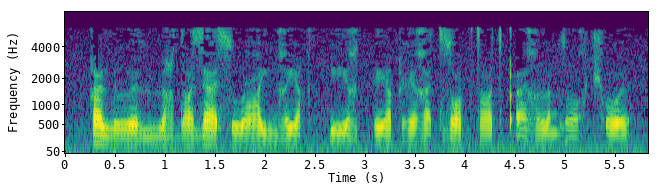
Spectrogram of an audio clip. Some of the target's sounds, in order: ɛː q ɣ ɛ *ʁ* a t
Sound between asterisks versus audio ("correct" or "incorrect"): correct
